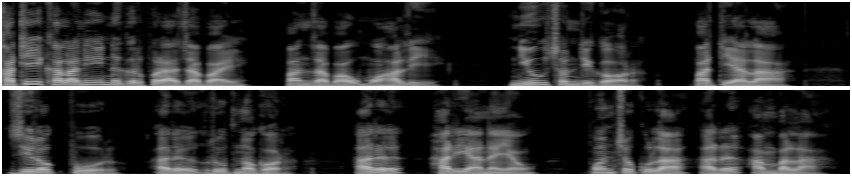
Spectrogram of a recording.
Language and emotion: Bodo, neutral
